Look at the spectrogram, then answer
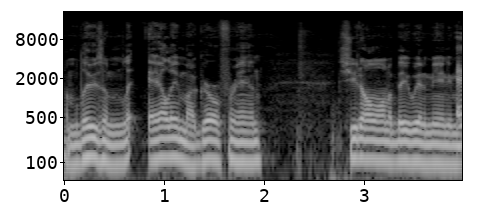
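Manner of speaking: ordinary talk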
